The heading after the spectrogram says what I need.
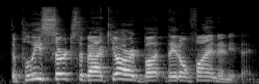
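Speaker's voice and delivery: ordinary delivery, nothing marked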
